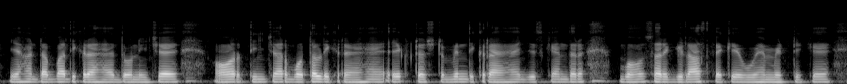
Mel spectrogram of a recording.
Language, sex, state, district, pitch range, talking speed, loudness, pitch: Hindi, male, Jharkhand, Garhwa, 115-125 Hz, 205 wpm, -18 LUFS, 120 Hz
